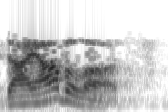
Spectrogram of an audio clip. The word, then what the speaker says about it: diabolos: And in the Greek, it is diabolos, which is spelled D-I-A-B-O-L-O-S.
